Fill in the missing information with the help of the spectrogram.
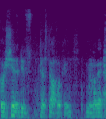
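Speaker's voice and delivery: soft, low backing-down murmur; cowed aside. Acted. Inmates reacting to a pissed-off dude, quietly backing down. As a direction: drop the voice and back off.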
